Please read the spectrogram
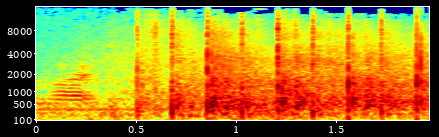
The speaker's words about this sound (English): you hear those brooms slapping in front of the stone. Sometimes I have heard through my earphones the sort of crinkle.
